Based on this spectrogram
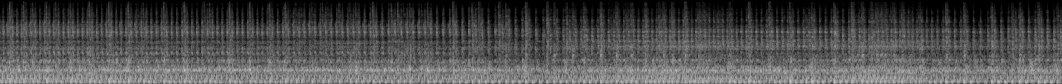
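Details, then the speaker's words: BSA D7 Bantam two-stroke under restoration, after checking the timing and a fine tweak: fairly even fast tickover without misses, running smoother than before. "running a little bit smoother foreign ly running a bit smoother than it was"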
